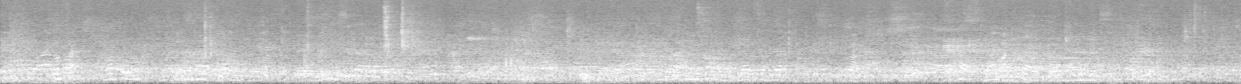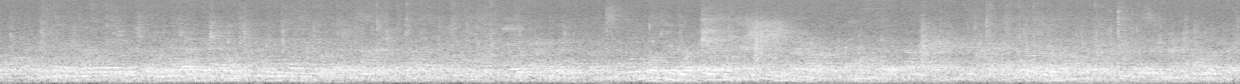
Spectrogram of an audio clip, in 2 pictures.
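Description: A crowd murmurs quietly.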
